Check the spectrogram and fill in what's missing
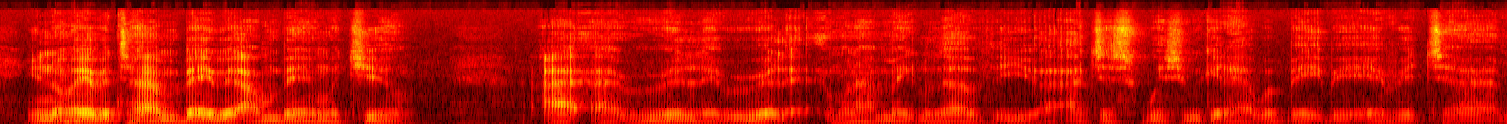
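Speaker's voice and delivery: soft, gentle, low, manly voice. Speaking right by her ear, in a soft, manly tone. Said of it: "I'm gonna say it in a soft tone, but I'm gonna say it in a manly tone".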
